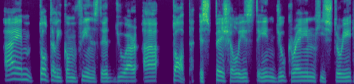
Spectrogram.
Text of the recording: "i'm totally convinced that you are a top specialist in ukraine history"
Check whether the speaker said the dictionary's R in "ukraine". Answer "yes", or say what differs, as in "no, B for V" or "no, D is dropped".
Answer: yes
